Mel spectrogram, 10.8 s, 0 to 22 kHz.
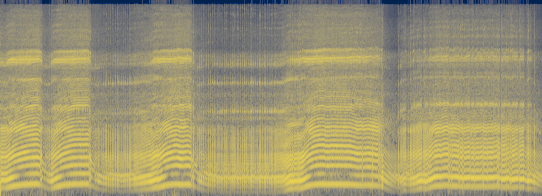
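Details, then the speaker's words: OS Max H60 model engine, first outdoor run, possibly mismatched carb: screams up, bogs and nearly dies repeatedly, won't hold steady; fuel spraying out, owner suspects too rich. "so it's strange I saw a whole bunch of fuel spraying up out of here so it's like it seems like it wants to start running but then it just gets too rich and that might be a factor of"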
